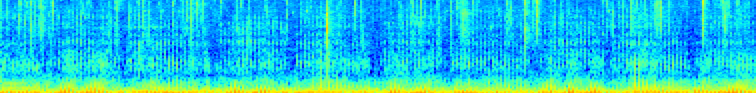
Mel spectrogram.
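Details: A low purring drone from a cat runs under dense crackling and popping of a fireplace, with the purr's breath rhythm faintly audible.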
